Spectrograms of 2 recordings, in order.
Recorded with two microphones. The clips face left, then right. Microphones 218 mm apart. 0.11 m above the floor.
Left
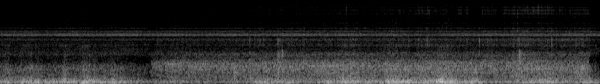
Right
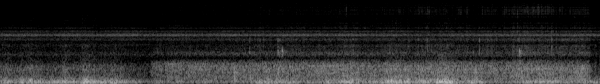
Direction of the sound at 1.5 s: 15° right (ahead or behind).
